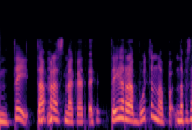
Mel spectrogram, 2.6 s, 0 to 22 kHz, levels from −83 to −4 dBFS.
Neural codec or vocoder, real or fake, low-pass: none; real; 7.2 kHz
